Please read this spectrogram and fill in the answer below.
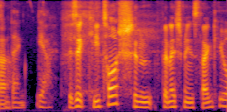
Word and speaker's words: kiitos: I was taught you basically say mosquitoes with a soft ending and then lose the mos, and that's how you say it.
